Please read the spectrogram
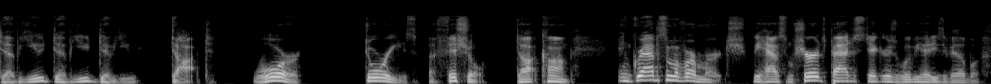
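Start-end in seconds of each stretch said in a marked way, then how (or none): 0.0-5.7 slower, careful, much lower pitch. Host repeats the show's website address for listeners, repeating it slower. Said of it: "Let me say it again a little bit slower".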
